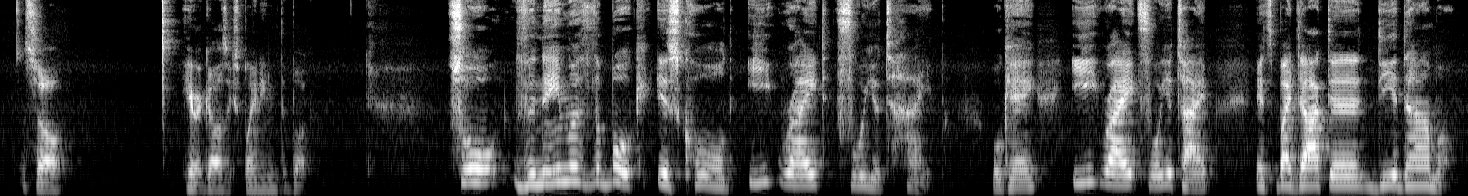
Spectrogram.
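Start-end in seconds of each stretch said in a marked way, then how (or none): 4.5-14.5 New York accent.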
